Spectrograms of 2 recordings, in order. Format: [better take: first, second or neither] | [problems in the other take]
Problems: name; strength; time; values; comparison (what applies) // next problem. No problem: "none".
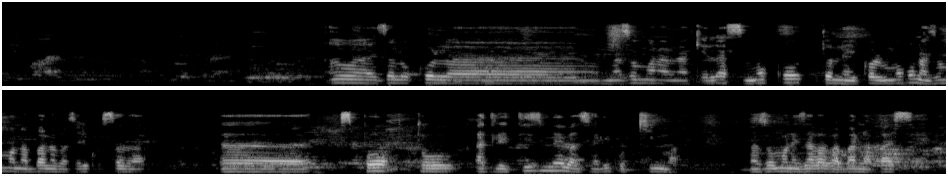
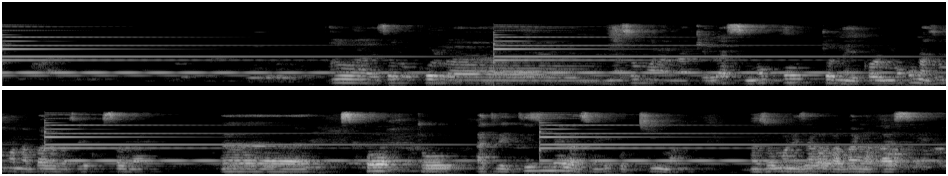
first | background sound (Percussion); 4 dB below the speech // room echo; dies away in 0.7 s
